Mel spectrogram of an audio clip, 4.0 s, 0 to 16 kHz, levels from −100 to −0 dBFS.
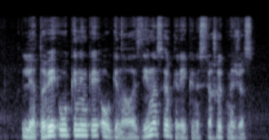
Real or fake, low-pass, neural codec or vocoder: fake; 9.9 kHz; vocoder, 22.05 kHz, 80 mel bands, Vocos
